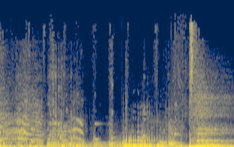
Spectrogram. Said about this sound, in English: And now it's time for Stereotypical Animal Podcast Theme Song. Here to bring you to conservation news.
